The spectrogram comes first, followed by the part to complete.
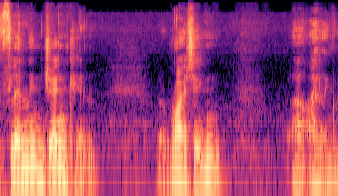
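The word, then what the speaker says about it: Fleeming: was simply it's written in flaming but he's pronounced fleming um fleming jenkin was simply saying manifest facts are impossible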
